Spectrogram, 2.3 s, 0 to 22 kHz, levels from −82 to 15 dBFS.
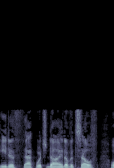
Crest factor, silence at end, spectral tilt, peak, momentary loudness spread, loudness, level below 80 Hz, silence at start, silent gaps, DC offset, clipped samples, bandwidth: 16 dB; 0 s; -6.5 dB/octave; -2 dBFS; 5 LU; -19 LUFS; -56 dBFS; 0 s; none; under 0.1%; under 0.1%; 8 kHz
